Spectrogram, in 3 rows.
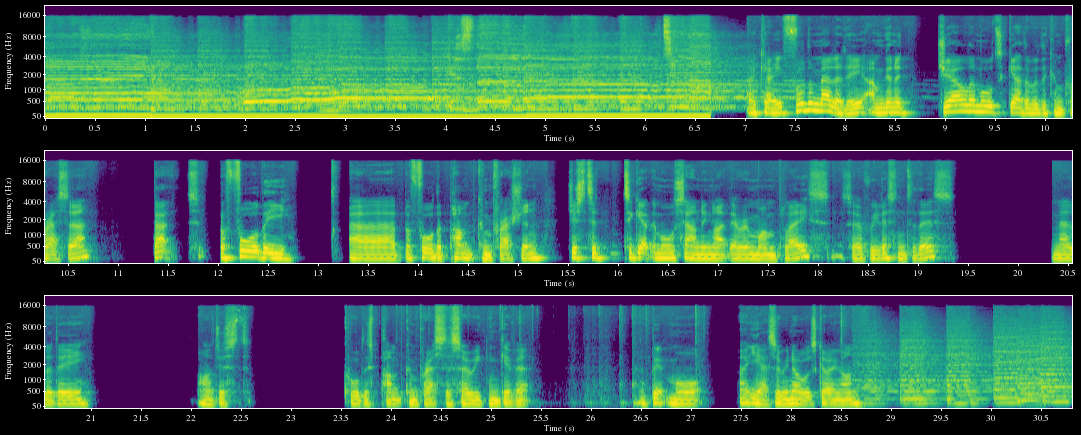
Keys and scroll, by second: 6.5 space, 24.1 super+r, 24.4 shift+super+p, 24.6-26.9 typing, 27.0 shift+Return, 27.6 Return, 28.5 space.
